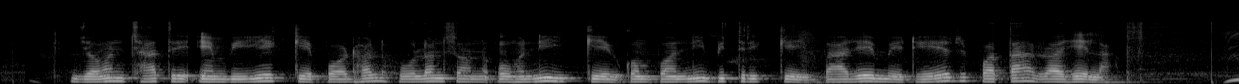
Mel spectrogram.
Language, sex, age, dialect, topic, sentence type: Bhojpuri, male, 18-24, Southern / Standard, banking, statement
